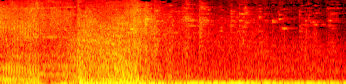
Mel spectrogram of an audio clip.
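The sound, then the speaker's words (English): A loud, sizzling plasma bolt blast cast by a sorcerer bursts out in a broad crackling rush, then decays into a rumbling low roar that lingers for a couple of seconds, with no voices present. “Weapon of choice, plasma bolt.”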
